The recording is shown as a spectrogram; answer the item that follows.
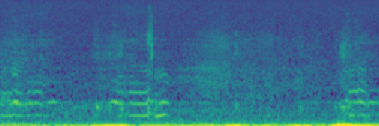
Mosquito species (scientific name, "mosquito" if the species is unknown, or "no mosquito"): Anopheles arabiensis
